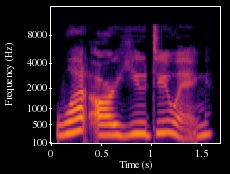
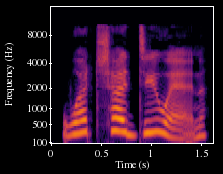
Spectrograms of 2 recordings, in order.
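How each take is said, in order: First: Slow, every word fully pronounced; careful full-form question, drawn out. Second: WHAT CHA merged into one casual "wotcha"; relaxed reduced "what cha doing"; natural chunk. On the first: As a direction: say each word separately and carefully. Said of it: "don't speak word by word". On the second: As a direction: run "what are you" together as "what cha". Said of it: "They speak in chunks". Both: Shown as a demonstration.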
